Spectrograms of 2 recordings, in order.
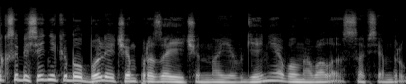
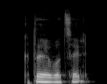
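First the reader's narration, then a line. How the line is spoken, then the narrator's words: Cold question. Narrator (Russian): холодно спросил Евгений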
